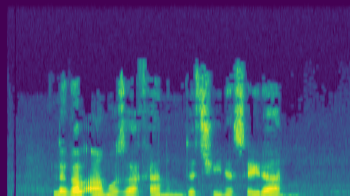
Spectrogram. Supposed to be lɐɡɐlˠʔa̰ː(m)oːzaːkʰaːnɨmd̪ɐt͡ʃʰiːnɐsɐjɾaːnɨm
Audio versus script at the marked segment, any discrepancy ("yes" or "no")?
no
